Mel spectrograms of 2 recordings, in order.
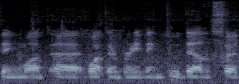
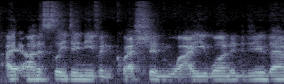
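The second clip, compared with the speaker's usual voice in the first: ordinary talk, nothing marked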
